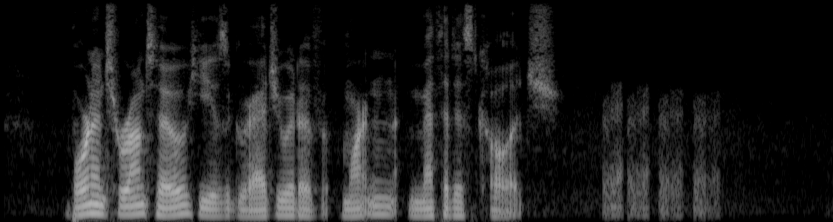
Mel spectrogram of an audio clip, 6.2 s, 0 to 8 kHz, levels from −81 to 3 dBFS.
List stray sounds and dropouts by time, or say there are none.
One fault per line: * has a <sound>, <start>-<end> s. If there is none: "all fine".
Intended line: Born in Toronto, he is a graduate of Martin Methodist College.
* has a laugh, 4.5-5.4 s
